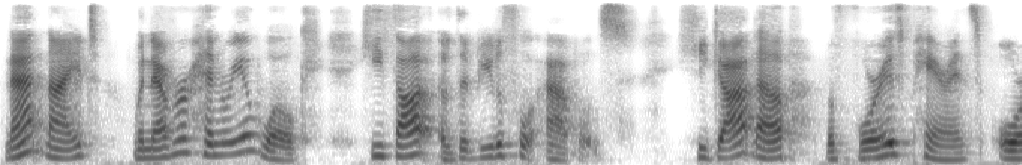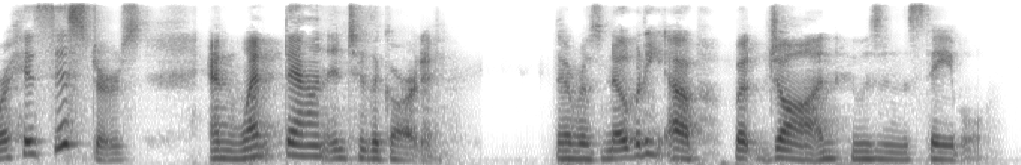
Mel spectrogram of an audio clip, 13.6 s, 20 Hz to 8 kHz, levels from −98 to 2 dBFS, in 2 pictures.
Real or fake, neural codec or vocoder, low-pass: fake; codec, 16 kHz, 1 kbps, X-Codec, WavLM features, trained on Multilingual LibriSpeech; 7.2 kHz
